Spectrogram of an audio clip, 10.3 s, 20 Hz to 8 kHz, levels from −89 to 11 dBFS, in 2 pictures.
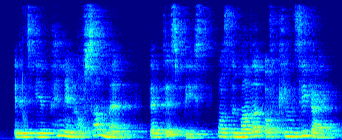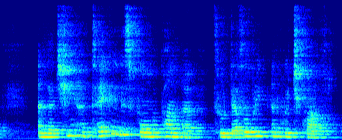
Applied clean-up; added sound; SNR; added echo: neural separator model SepFormer DNS4.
